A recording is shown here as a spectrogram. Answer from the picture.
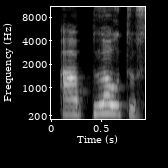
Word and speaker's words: Ploutus: is the correct way to pronounce it? Ploutus Lab.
